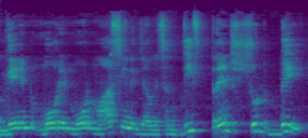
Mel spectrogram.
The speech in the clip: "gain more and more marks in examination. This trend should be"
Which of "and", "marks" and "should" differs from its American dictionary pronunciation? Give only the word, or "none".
marks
